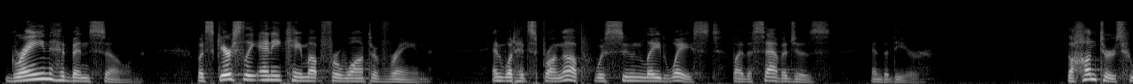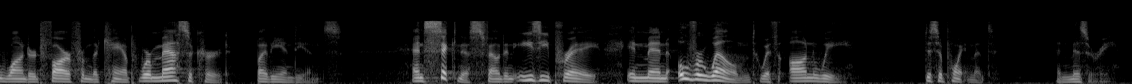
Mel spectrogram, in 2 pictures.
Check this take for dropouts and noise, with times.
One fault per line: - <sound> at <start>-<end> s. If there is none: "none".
none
